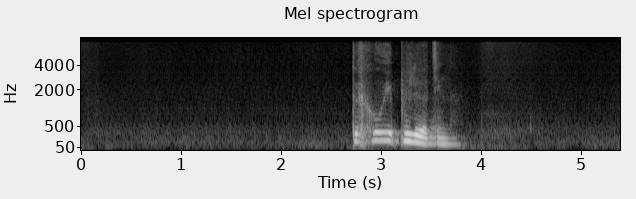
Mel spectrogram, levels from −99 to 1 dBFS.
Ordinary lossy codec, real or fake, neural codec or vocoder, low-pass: none; fake; codec, 16 kHz in and 24 kHz out, 0.9 kbps, LongCat-Audio-Codec, fine tuned four codebook decoder; 7.2 kHz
